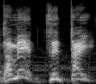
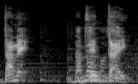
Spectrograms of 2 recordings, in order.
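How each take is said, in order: First: The phrase is said forcefully, with extra strength. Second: The phrase is said mildly, without extra force. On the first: The speaker calls it right. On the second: The speaker calls it wrong.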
